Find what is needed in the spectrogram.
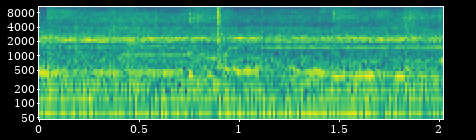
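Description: Music playing from a car stereo inside a moving car, over a steady low rumble of engine and road noise.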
